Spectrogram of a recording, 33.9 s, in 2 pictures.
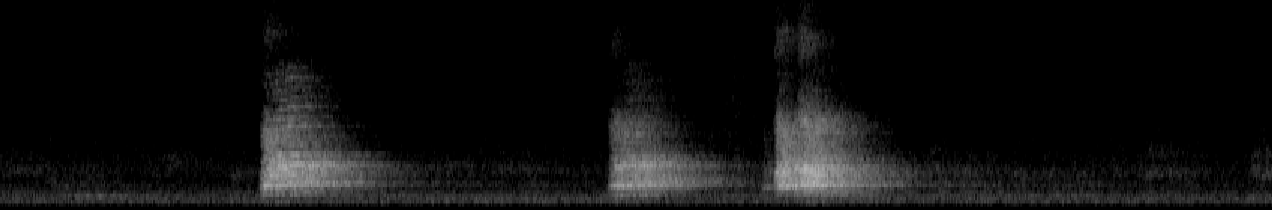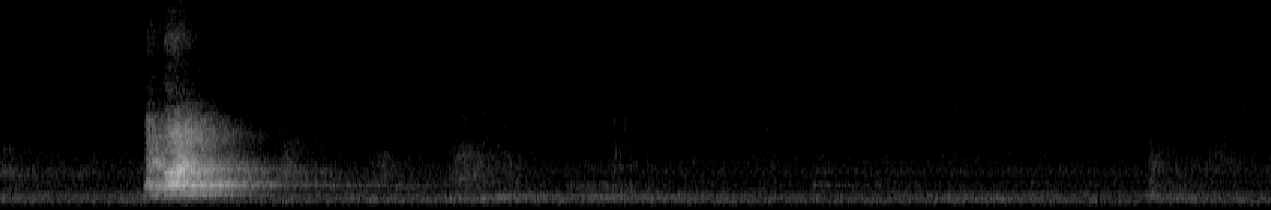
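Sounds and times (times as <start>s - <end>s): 
Red fox rasping scream: 3.4s - 5.4s, 8.1s - 12.3s, 18.8s - 21.1s.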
